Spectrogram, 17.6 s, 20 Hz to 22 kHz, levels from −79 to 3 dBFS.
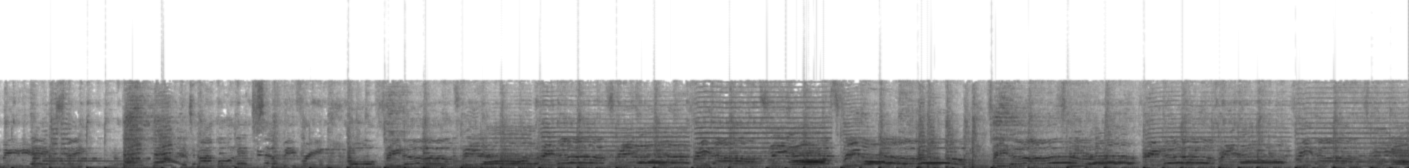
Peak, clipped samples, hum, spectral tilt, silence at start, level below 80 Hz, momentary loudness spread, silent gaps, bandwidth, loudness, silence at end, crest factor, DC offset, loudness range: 0 dBFS; 0.1%; none; -3.5 dB/octave; 0 s; -18 dBFS; 5 LU; none; 12 kHz; -11 LUFS; 0 s; 12 dB; under 0.1%; 3 LU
